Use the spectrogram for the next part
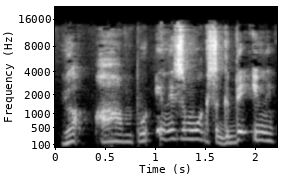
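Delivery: high-pitched retold disbelief; mock astonishment. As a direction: act amazed at the sheer size. Retold shock at the rich owner. (kaget heboh menirukan, suara tinggi)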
